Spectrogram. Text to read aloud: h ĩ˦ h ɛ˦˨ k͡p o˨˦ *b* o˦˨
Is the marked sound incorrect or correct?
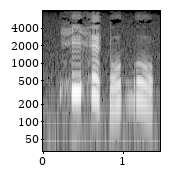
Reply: incorrect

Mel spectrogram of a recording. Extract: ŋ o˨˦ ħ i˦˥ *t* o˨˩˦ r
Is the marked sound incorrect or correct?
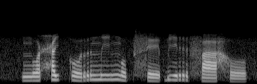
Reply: incorrect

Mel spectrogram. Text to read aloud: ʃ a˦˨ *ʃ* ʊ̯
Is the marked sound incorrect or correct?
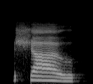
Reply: incorrect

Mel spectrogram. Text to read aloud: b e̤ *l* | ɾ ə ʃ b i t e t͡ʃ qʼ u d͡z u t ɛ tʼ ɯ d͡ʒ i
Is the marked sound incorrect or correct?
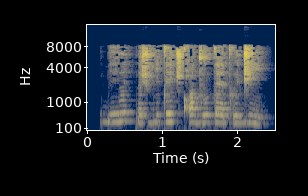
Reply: correct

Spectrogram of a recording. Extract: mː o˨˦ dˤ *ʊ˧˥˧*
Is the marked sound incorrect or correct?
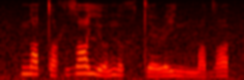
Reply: correct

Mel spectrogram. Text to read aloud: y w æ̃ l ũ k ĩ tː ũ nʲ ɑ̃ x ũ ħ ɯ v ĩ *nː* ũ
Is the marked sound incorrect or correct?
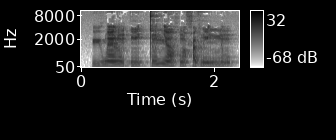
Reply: correct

